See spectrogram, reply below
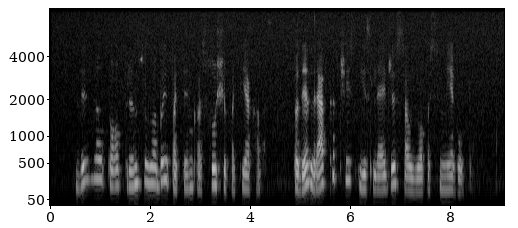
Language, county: Lithuanian, Utena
